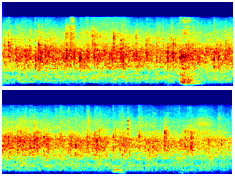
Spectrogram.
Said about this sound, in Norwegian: Vi har klappa mange ganger for dere, men jeg tror vi skal klappe én gang til bare for å understreke det.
